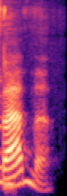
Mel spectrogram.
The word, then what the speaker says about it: femme: Alors, pourquoi le E de C'est de- femme se prononce A? Parce qu'il y a deux M et que ça ça modifie la prononciation.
